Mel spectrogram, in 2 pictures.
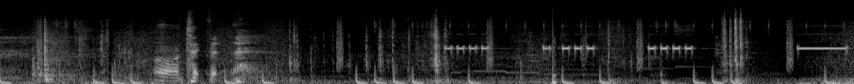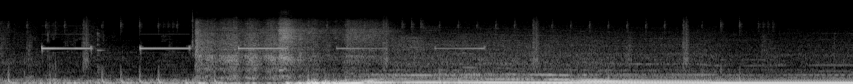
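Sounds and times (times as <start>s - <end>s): car warning chime beeping: 4.4s - 7.1s, 8.0s - 13.7s
car engine starting and idling: 7.2s - 17.0s.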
